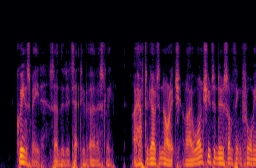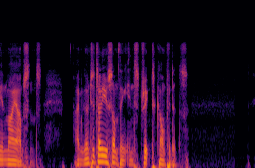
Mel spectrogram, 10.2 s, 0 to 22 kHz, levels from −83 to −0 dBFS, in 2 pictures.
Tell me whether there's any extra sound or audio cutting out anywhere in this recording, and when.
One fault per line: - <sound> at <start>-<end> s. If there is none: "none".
none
